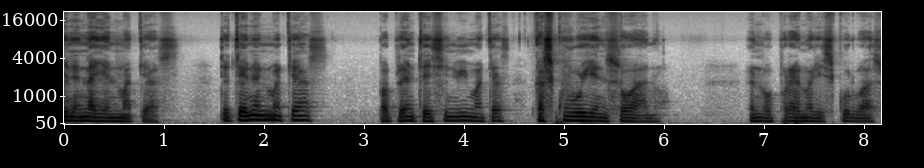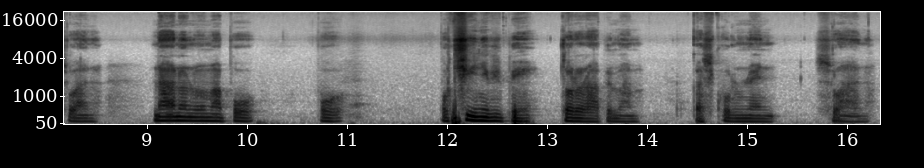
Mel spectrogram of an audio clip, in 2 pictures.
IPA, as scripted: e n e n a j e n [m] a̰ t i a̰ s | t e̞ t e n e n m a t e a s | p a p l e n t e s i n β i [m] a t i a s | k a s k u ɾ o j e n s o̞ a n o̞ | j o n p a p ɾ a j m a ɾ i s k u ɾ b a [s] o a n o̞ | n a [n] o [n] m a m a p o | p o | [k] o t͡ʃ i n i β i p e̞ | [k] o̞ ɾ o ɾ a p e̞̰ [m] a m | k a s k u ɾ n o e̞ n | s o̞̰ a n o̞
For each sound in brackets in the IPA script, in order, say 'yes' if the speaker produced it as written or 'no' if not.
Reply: yes, yes, yes, yes, yes, no, no, yes

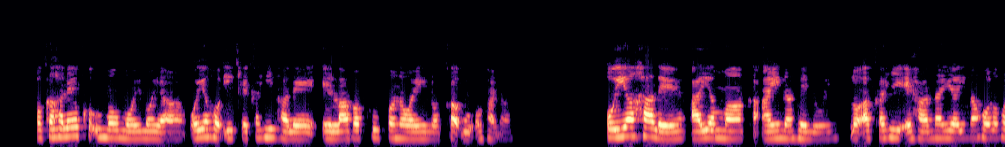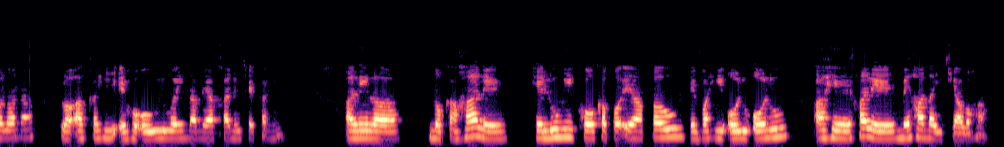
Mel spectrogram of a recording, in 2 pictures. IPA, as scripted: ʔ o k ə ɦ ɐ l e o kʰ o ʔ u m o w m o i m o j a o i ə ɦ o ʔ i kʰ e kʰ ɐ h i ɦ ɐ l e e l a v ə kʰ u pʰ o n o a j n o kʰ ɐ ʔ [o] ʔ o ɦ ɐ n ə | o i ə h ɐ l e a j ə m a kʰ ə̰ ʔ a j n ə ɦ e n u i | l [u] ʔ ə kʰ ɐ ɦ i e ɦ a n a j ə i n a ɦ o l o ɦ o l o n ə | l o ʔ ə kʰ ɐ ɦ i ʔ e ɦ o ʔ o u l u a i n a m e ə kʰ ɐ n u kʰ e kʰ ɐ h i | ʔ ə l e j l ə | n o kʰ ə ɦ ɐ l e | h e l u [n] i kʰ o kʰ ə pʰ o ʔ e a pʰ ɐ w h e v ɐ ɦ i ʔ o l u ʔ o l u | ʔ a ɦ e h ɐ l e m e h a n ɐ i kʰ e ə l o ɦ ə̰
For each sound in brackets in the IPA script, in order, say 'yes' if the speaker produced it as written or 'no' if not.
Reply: no, no, no

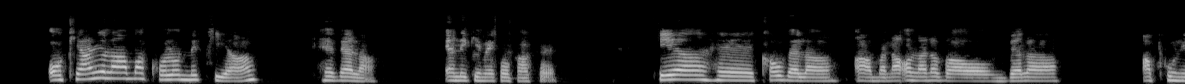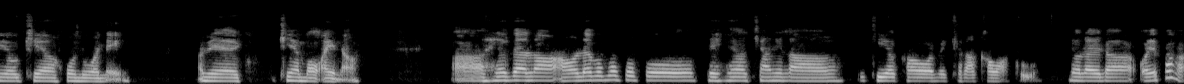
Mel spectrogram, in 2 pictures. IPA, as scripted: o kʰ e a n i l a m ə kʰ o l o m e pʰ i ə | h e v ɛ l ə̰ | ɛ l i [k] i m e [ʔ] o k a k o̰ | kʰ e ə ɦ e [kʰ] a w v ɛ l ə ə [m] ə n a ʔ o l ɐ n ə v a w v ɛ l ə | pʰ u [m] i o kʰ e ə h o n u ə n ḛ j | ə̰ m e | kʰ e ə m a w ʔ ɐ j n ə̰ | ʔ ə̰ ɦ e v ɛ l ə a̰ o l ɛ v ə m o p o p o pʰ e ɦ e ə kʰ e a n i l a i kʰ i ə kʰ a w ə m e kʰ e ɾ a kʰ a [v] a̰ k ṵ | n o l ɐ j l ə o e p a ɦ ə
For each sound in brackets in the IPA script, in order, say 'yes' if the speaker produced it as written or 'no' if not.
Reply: yes, no, yes, yes, no, no

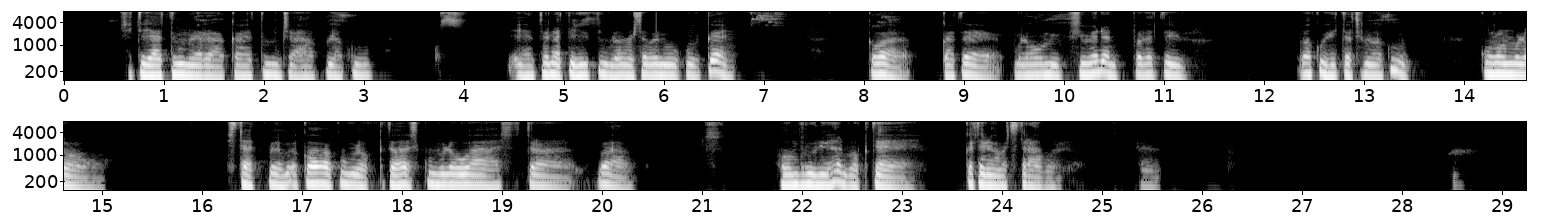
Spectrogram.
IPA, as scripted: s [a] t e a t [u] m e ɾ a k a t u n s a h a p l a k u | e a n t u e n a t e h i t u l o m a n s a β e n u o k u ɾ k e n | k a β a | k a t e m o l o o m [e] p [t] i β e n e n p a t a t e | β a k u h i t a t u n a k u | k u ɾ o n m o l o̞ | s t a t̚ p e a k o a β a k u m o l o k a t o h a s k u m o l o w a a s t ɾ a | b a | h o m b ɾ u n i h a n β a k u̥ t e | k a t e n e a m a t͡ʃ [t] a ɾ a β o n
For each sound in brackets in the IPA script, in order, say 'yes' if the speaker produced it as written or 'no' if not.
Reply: no, yes, no, no, yes

